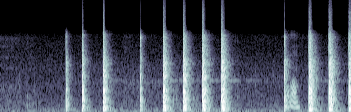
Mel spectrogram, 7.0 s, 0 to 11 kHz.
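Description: Hammer blows tap a part down into a Lee bullet mold for 9x18 Makarov, about a dozen sharp, close metallic strikes in an uneven rhythm after a quiet start, with a brief spoken word among them.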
